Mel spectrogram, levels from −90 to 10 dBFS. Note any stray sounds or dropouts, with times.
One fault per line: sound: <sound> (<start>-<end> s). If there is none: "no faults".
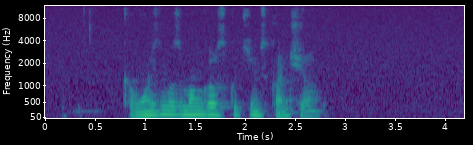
no faults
